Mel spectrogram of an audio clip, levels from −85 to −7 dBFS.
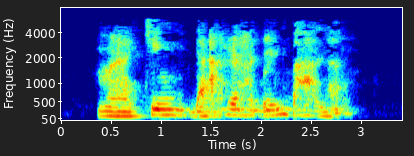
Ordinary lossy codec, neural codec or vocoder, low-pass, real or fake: MP3, 24 kbps; codec, 24 kHz, 3 kbps, HILCodec; 7.2 kHz; fake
